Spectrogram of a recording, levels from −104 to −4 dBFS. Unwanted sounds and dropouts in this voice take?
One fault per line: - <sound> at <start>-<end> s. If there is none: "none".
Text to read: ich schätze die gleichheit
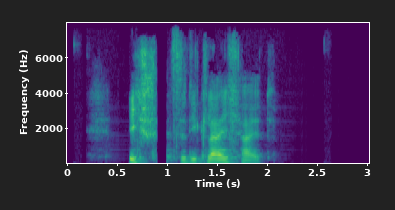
- dropout at 0.9-1.0 s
